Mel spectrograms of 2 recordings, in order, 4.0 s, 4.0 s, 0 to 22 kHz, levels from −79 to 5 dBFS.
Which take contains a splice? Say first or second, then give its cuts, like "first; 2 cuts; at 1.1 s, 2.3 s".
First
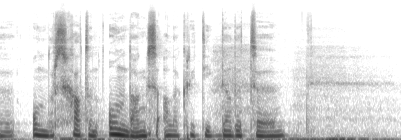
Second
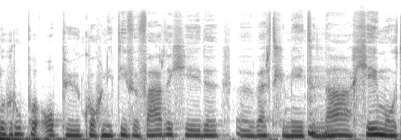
second; 1 cut; at 2.3 s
